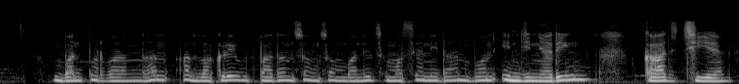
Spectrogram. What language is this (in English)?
Maithili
